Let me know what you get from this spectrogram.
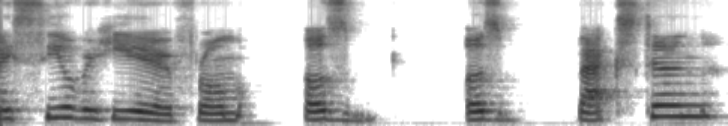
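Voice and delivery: ordinary talk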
